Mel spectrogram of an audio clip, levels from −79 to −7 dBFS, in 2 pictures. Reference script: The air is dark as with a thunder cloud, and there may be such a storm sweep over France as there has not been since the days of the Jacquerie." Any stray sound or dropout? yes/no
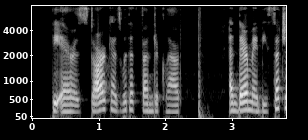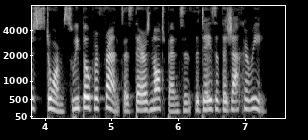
yes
